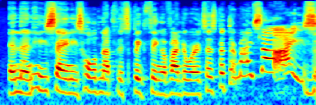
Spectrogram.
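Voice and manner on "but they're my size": high, slow cartoon hedgehog; squeaky hedgehog voice. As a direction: pitch way up for a tiny critter. Voicing a hedgehog in a picture book.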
